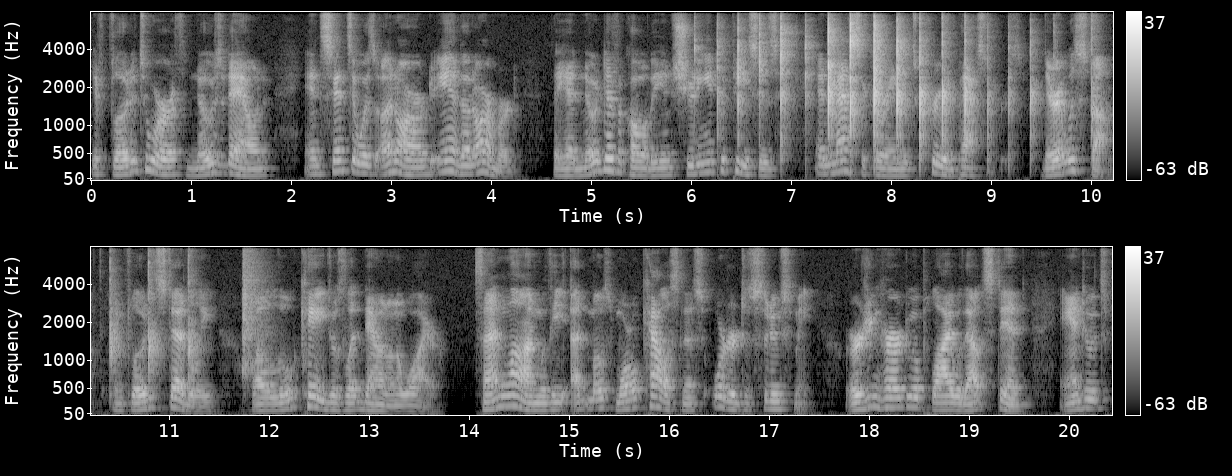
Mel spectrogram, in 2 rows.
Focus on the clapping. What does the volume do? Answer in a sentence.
The volume of the clapping goes down.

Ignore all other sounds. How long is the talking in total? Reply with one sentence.
You can hear the talking for 20 seconds altogether.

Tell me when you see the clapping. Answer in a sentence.
The clapping can be heard from 6.0 to 12.1 s.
